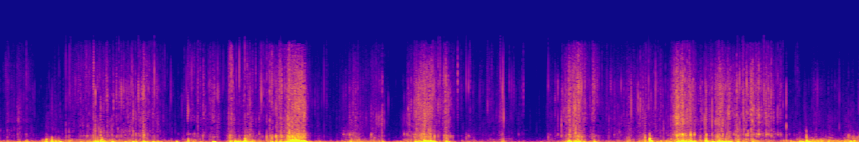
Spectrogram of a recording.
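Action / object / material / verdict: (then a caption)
scrape / cellulose sponge / cellulose / none. A large porous yellow cellulose sponge is scratched with long nails and rubbed with fingertips at close range. Soft, crinkly scratching and rubbing comes in uneven bursts that swell and fade over a low, muffled body with little high content.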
